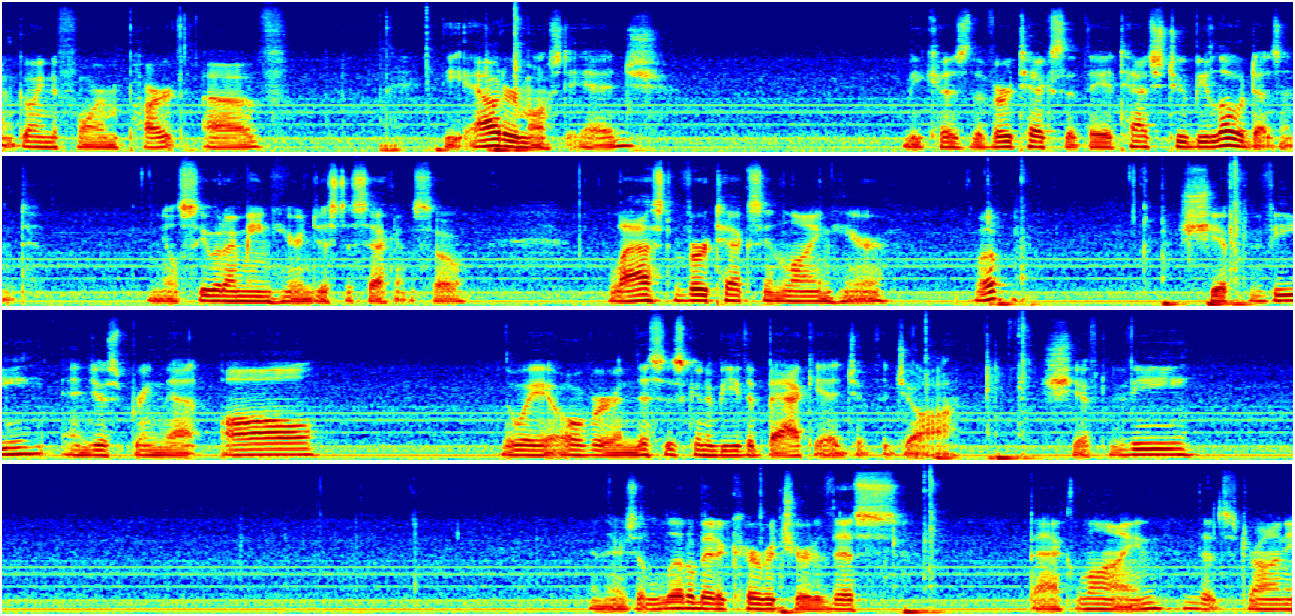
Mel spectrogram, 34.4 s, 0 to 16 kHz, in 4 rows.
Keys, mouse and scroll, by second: 1.5 click, 2.8 click, 3.8 shift+v, 10.8 click, 11.9 click, 14.5 click, 17.3 shift+v, 22.5 click, 23.3 click, 24.5 shift+v, 28.6 click, 29.8 click, 31.3 click, 32.3 shift+v.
